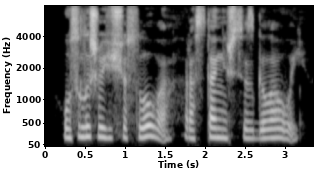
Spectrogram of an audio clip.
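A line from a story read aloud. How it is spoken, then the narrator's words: Calm. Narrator (Russian): спокойно сказала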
